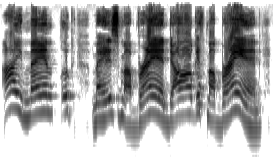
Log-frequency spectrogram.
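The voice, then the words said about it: Strong put-on country accent. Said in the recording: “the strongest country accent I've ever heard”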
